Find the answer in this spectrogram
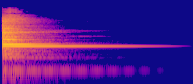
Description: impact metal pole hit strike hard object resonate ring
